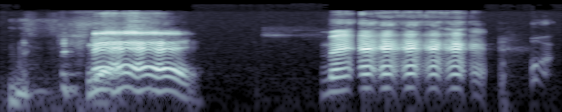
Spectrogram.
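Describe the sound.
A person mimics a goat, letting out a loud, wavering bleat, then a second longer, pulsing bleat after a short pause, clear.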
